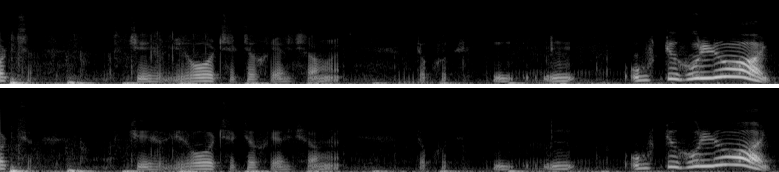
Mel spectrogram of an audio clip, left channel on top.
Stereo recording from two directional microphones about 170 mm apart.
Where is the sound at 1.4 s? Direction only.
25° left (ahead or behind).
